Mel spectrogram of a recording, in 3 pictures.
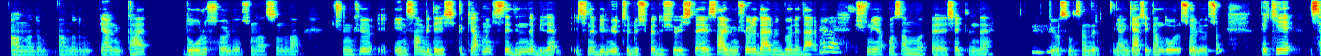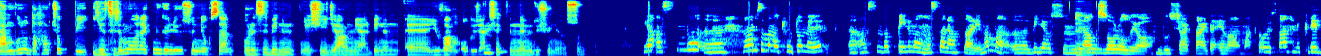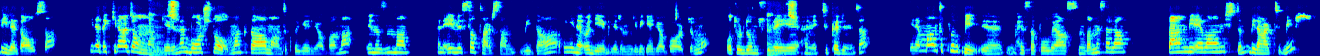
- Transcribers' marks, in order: tapping; other background noise
- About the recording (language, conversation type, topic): Turkish, podcast, Ev alıp almama konusunda ne düşünüyorsun?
